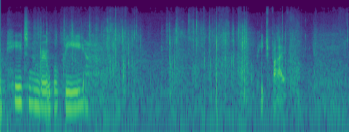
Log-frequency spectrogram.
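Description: A young woman speaks brightly and clearly into a microphone.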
